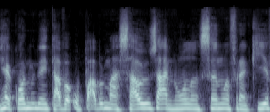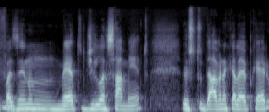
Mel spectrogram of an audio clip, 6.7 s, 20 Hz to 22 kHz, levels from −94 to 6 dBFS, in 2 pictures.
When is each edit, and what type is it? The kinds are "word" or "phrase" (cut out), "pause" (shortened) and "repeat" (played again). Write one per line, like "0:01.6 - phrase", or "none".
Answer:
none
